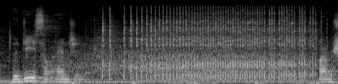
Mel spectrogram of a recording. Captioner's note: engine starting up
